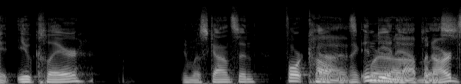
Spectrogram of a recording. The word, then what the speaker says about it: Eau Claire: Bloomington Columbus Denver how do you say it Eau Claire in Wisconsin Fort Collins Indianapolis started oh yeah yeah Eau Claire okay we're there okay Iowa City lacrosse Lawrence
